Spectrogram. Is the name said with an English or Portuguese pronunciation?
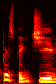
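Portuguese. The name is said with a Portuguese pronunciation. This is how the company says its own name. "a gente fala Perspective"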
